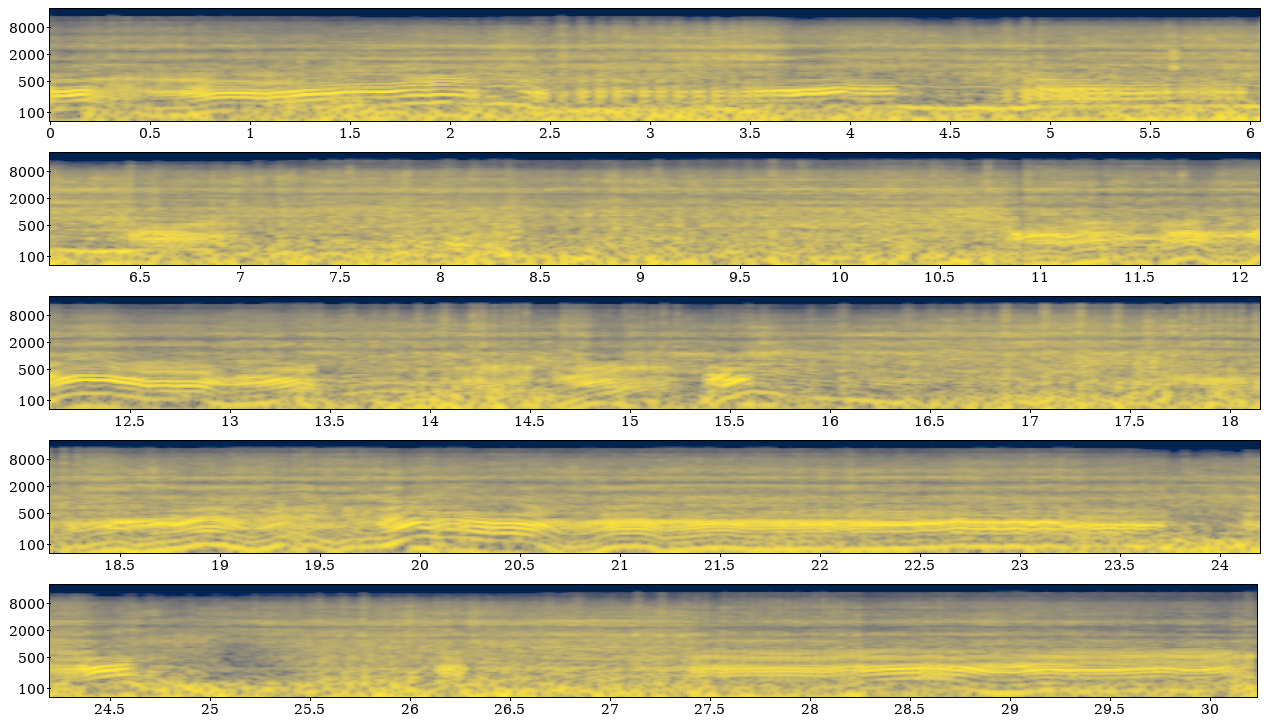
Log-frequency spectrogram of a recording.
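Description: Enduro motorcycle engine heard close up from the bike itself, revving as the throttle opens and closes, its pitch repeatedly rising and dropping, with rattle from the bike over rough ground. A short lull in the engine comes near the end.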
